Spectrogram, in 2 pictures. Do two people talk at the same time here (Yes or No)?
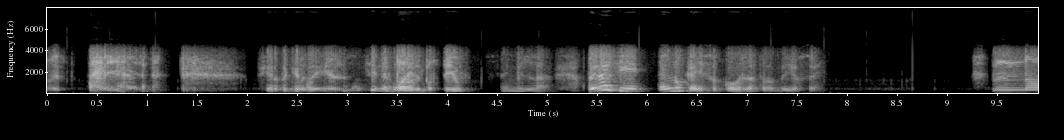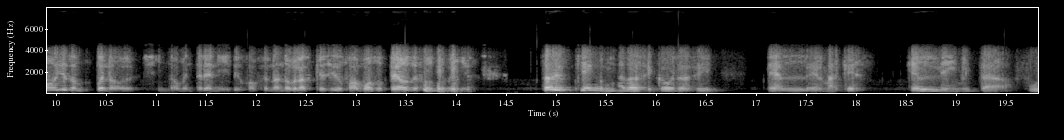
Yes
